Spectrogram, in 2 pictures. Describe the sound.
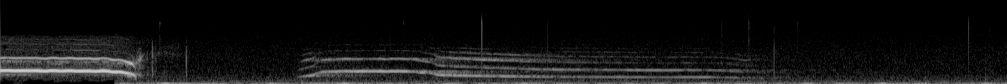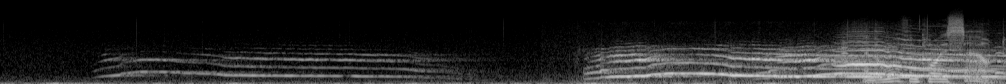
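A voice in Flagstaff, Arizona imitates a wolf, giving several long, drawn-out howls that rise and slowly sink in pitch, ending in a louder, wavering burst of overlapping howls, with no talking.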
